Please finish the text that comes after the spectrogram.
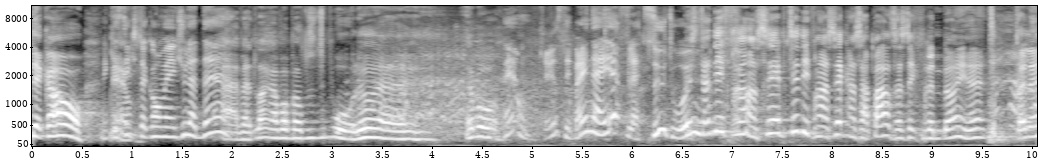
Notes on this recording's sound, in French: Cet épisode a été enregistré devant public Chez Roger Bon Temps à Québec.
